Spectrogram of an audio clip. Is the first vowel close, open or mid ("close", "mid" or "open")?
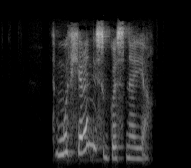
mid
